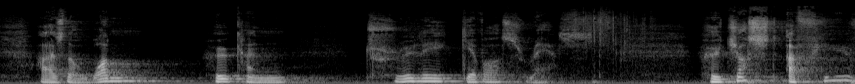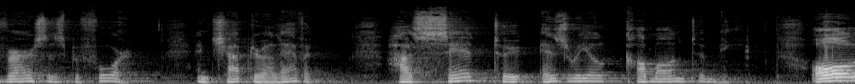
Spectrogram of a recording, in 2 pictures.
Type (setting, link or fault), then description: setting, large echoing room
